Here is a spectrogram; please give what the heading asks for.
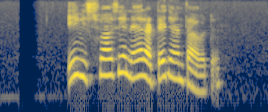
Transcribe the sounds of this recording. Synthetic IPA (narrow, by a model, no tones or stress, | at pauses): eːʋiʃʋaːsijənɛːɾaʈejəd͡ʒanət̪aːʋəʈə̰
